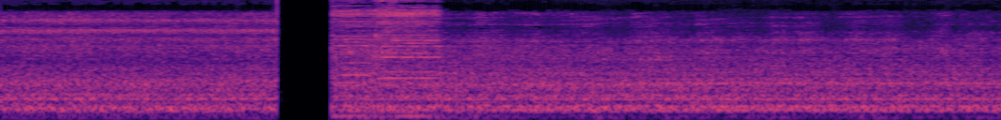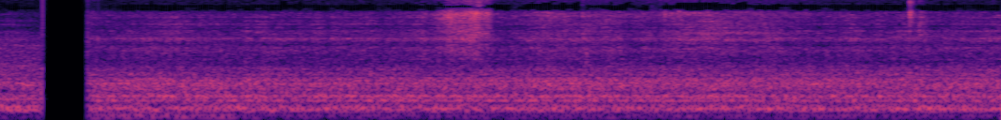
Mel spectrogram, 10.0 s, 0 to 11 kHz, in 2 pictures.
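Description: Steady road and tyre noise with a low hum inside a moving 2015 Subaru Outback's cabin at highway speed. The sound cuts out abruptly twice, about a second and a half in and again about five seconds in.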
